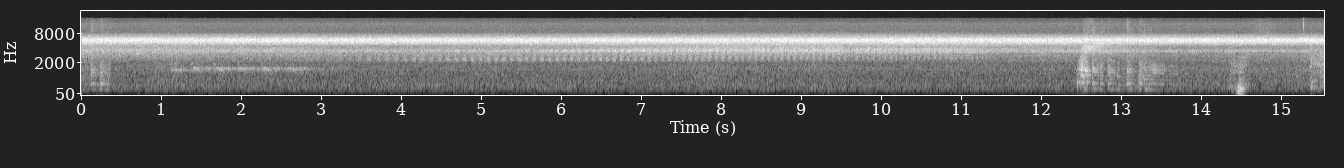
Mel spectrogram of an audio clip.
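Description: Steady, high-pitched chorus of insects in late-summer woods, with a faint fast pulsing in the middle. Near the end come a brief sound and a short soft knock.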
